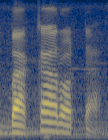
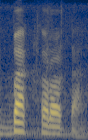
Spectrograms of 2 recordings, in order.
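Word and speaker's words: بكرة: An Abi Bakrah, an Abi Bakarota, an Abi Bakrota. Boleh dua cara baca. Boleh Bakarota, boleh Bakrota. An Abi Bakrota qala.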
